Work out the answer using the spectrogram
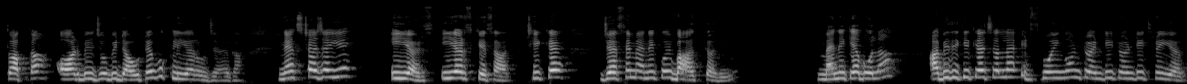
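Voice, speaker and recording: A young Indian woman with an Indian accent teaching an English grammar lesson, patiently explaining and reading example sentences slowly. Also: sits high. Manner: keeps checking in with "ठीक है".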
